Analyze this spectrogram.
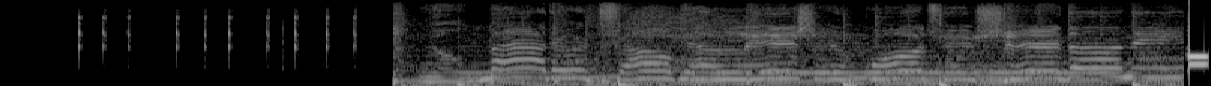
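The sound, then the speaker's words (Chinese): About ten quick, evenly spaced phone keypad beeps as a number is dialed to call a friend, followed by a loud ringback melody playing steadily until the end, with no one speaking. “哎呀，要不我给小燕打个电话吧，和她聊聊天。”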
